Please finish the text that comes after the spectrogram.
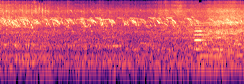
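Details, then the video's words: Chorus of many baby chickens: rapid, high, downslurred peeps tumbling over one another, over a low background rumble, with a brief steady electronic-like tone near the end. "The Chirping Sounds of Cute and Funny Baby Chickens"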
